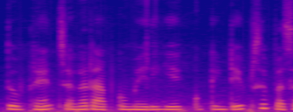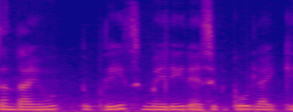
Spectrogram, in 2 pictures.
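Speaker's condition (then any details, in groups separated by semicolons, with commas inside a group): No condition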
